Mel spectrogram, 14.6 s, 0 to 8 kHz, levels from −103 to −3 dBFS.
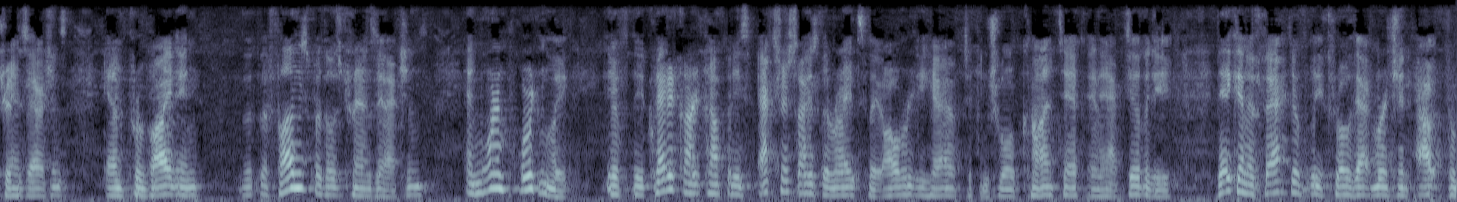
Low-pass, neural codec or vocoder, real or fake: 7.2 kHz; codec, 16 kHz in and 24 kHz out, 1.1 kbps, FireRedTTS-2 codec; fake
